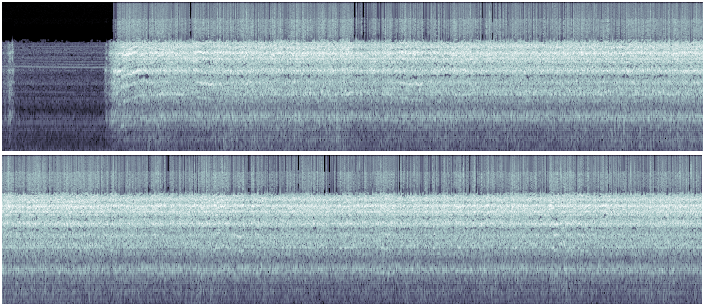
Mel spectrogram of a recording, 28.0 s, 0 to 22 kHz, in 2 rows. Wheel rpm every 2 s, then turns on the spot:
20, 150, 220, 230, 230, 230, 230, 230, 230, 230, 230, 230, 230, 230.
none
